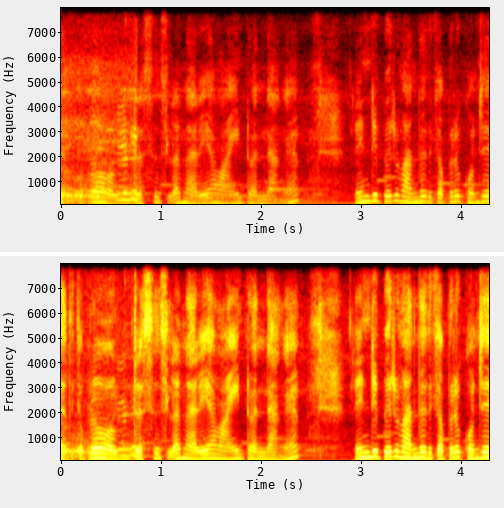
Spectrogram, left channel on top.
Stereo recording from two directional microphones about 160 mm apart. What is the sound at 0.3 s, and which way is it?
Speech, 45° right (ahead or behind).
